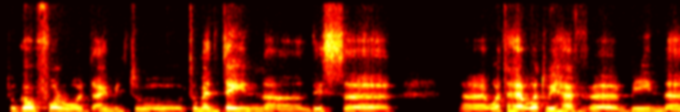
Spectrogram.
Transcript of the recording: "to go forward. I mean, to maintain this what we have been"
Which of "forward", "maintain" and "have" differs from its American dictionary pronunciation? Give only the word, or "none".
none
